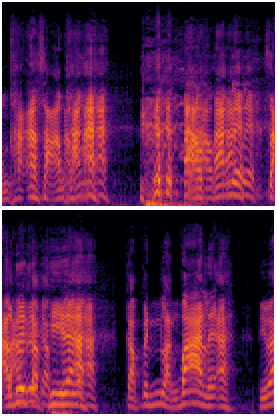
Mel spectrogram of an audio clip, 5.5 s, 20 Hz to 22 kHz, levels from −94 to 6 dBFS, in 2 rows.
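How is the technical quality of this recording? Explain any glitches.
The recording has one clear glitch: a doubled audio track between 0.63 and 3.67 s. Throughout that span the speech is heard twice, a second full-band copy trailing the original by roughly a tenth of a second and only about 5 dB quieter. This likely comes from the signal being captured again through a slower path and mixed back in. Unlike an echo or room reverb, the copy repeats once, with no decay or added room colour, and it starts and stops abruptly.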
